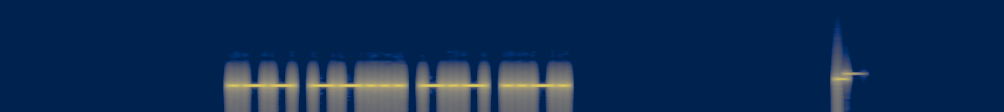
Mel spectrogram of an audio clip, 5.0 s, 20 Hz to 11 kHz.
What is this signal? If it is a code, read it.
Morse code, heard as a keyed tone, about 36 wpm, 700 Hz. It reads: W7KF
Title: Call Signs - 35wpm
